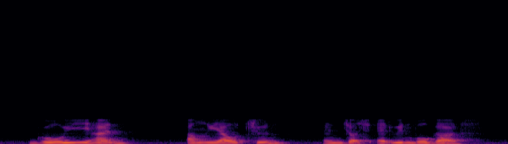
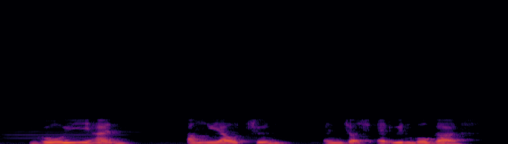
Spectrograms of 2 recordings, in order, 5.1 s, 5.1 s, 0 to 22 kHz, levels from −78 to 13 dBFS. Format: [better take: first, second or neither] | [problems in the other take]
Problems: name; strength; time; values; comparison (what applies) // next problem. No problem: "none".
first | noise reduction (classical method log-MMSE)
